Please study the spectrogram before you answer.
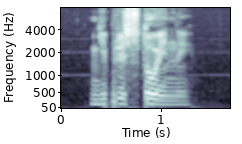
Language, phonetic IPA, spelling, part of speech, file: Russian, [nʲɪprʲɪˈstojnɨj], непристойный, adjective, Ru-непристойный.ogg
- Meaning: obscene, indecent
